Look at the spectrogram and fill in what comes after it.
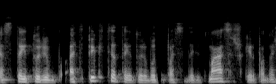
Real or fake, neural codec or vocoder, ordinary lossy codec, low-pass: real; none; Opus, 24 kbps; 7.2 kHz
